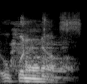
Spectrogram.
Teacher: जब बोलते हैं तो इसमें डबल न का साउंड आता है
